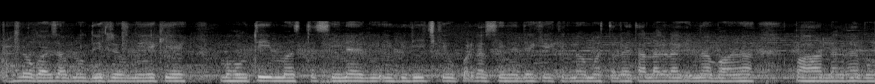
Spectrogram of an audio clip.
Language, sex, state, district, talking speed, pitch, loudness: Hindi, male, Bihar, Begusarai, 220 wpm, 155 Hz, -25 LUFS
